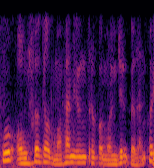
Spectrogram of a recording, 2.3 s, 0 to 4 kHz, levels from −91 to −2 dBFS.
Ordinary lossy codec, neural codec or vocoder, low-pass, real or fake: none; codec, 24 kHz, 1.5 kbps, HILCodec; 3.6 kHz; fake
